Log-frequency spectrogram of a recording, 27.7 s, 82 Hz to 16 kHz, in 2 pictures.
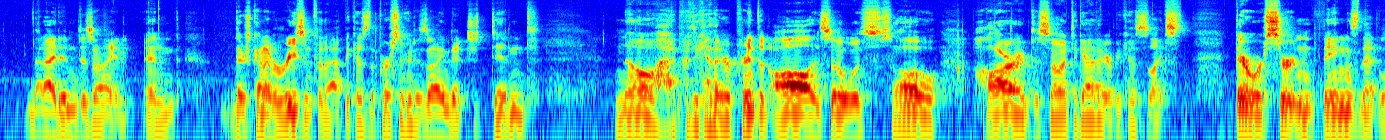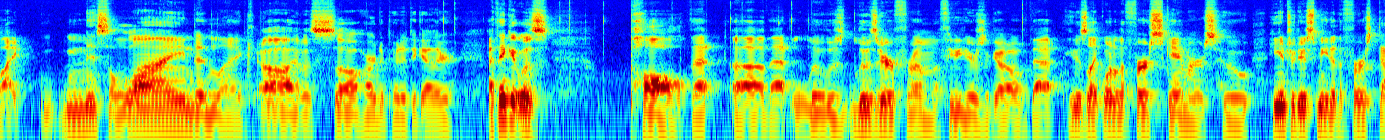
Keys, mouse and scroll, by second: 1.1 click, 10.8 scroll down 1, 11.1 scroll up 1, 17.2 scroll down 1, 17.9 click, 19.1 click, 19.5 click, 20.8 ctrl+click, 21.4-23.7 drag, 24.1 scroll down 2, 26.7 alt+scroll down 1.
